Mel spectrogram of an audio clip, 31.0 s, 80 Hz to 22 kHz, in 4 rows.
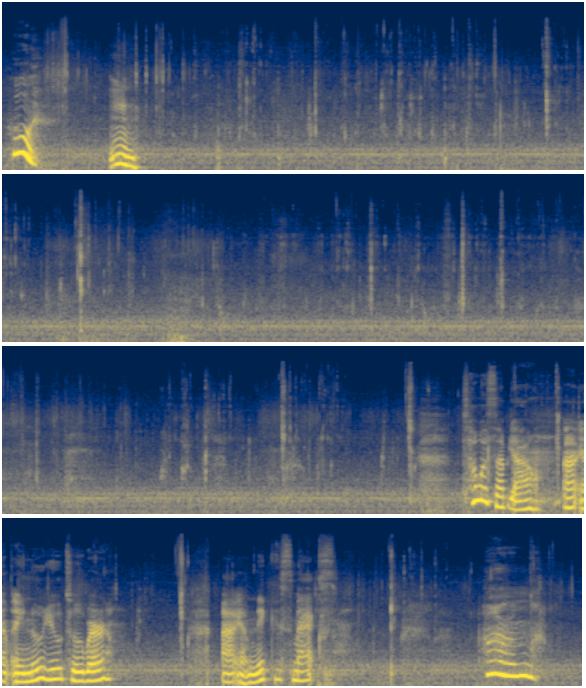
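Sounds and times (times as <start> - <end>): person chewing with lip smacking: 0.6 - 21.6, 24.8 - 26.1, 27.8 - 29.7.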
